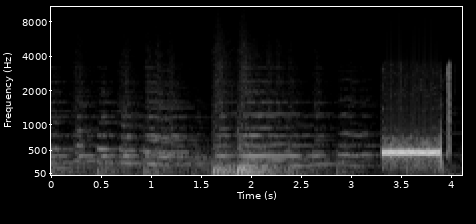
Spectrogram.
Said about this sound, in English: So the phone lines here at the DLS College Consulting Office are ringing off the hook.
